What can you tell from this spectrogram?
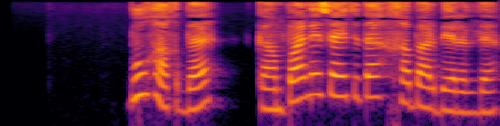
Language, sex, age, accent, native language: Uzbek, female, 18-24, Andijon, Uzbek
